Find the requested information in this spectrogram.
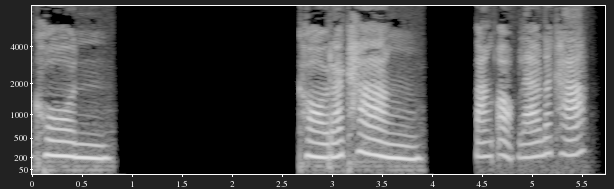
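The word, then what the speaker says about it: ฆ ระฆัง: ค คน และ ตัว ที่ 3 อ่าน ว่า ค ระฆัง น้อง ๆ อ่าน ออก เสียง ตาม นะ คะ ค ควาย ค คน ค ระฆัง ฟัง ออก แล้ว นะ คะ ว่า ออก เสียง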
